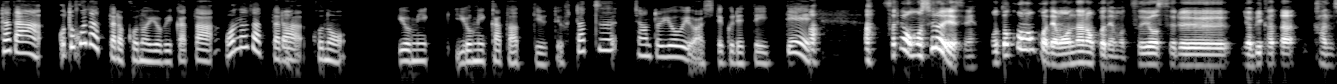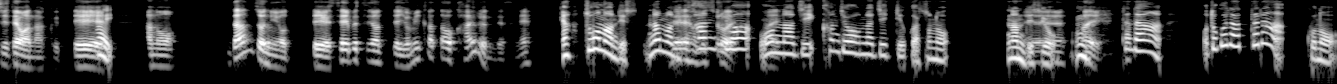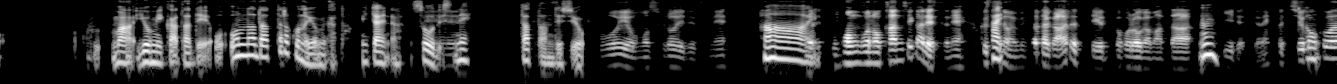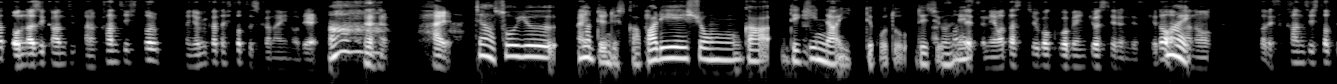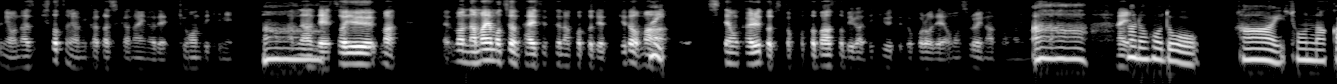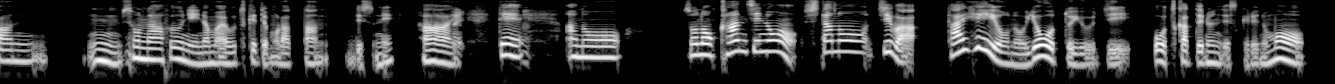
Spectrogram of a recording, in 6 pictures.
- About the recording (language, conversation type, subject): Japanese, podcast, 名前の由来や呼び方について教えてくれますか？
- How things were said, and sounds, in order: laugh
